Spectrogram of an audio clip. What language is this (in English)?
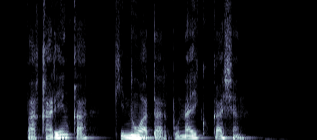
Puno Quechua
